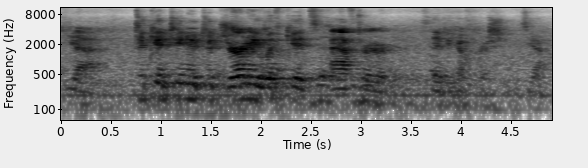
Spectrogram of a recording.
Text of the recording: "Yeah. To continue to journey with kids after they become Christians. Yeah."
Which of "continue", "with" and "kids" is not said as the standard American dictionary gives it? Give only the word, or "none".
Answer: none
